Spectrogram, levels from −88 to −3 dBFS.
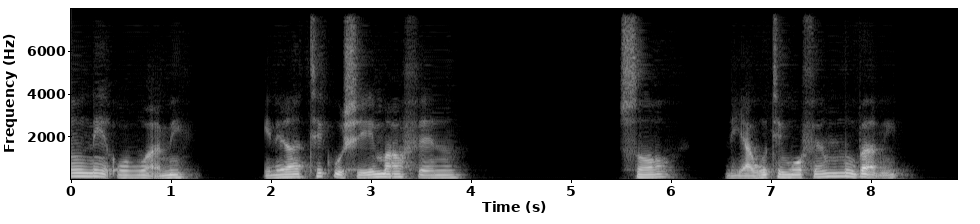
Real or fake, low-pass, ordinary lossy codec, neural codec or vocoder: fake; none; none; codec, 16 kHz, about 1 kbps, DyCAST, with the encoder's durations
